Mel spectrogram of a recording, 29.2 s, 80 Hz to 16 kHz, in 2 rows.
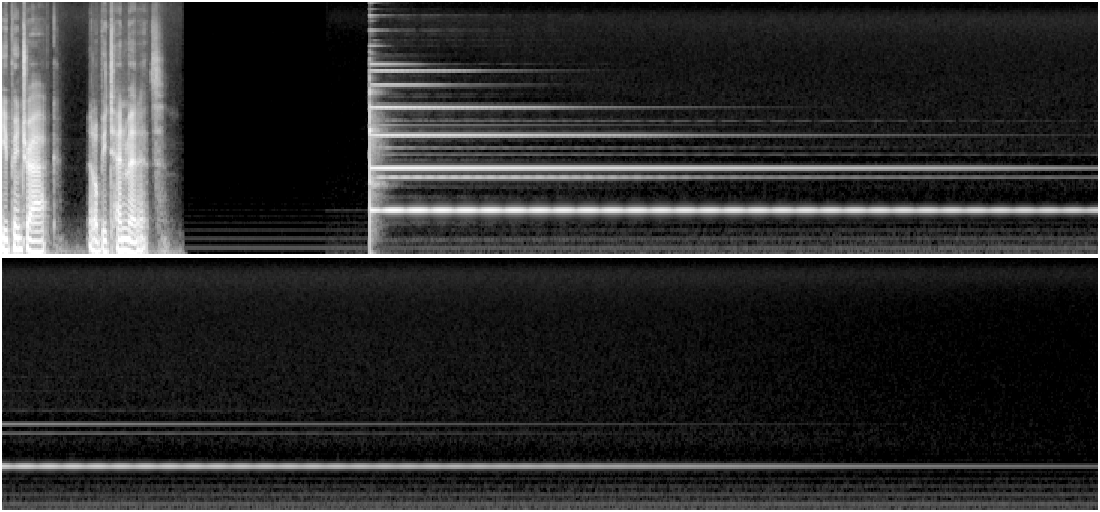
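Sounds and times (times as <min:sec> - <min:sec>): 
speech: 0:00.0 - 0:02.2
meditation bell struck and ringing: 0:04.9 - 0:17.7.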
